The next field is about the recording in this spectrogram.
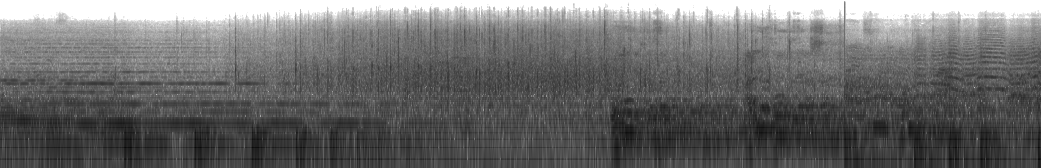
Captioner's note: applause; music and cheering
